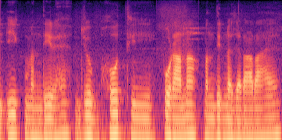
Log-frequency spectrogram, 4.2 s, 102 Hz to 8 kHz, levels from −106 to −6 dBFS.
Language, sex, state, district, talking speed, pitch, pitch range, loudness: Hindi, male, Bihar, Araria, 185 wpm, 105 Hz, 95-110 Hz, -21 LUFS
